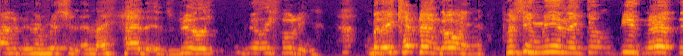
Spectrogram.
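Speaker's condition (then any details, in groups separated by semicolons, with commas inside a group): Cerebral palsy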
